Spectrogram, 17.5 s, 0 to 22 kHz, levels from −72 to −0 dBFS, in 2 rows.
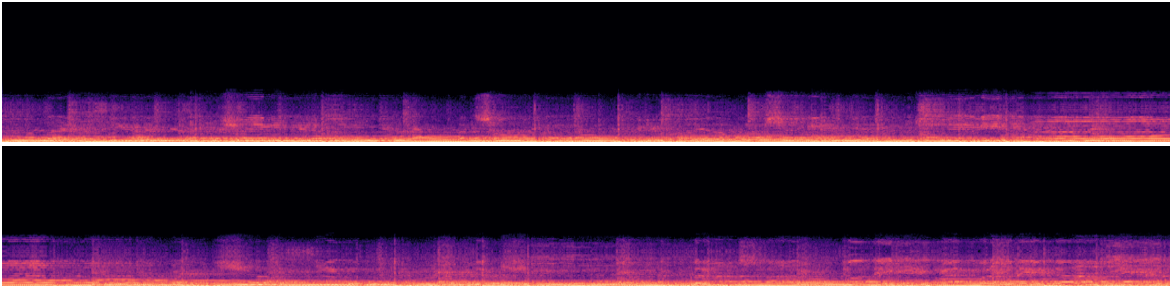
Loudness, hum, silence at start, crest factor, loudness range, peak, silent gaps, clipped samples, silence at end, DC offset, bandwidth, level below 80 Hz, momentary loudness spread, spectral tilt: -13 LUFS; none; 0 s; 10 dB; 1 LU; -2 dBFS; none; under 0.1%; 0 s; under 0.1%; 8 kHz; -26 dBFS; 1 LU; -7.5 dB/octave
